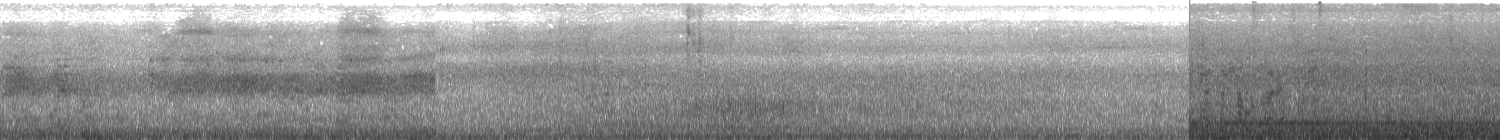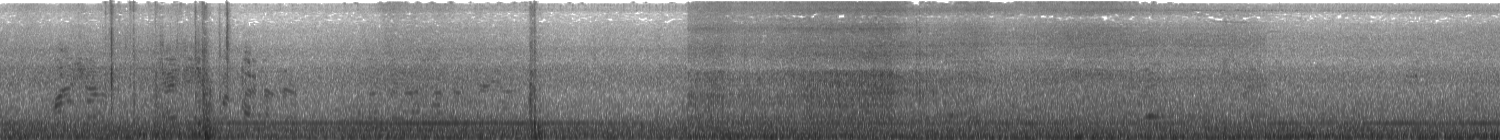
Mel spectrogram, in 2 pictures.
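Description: Quiet outdoor ambience with crows cawing for the first few seconds; then, about twelve seconds in, a jump to louder street noise with a small van's engine running, two sharp knocks like a car door shutting, and voices.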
